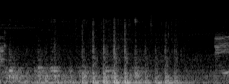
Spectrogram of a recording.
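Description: Low rumble of a moving passenger train car, with a quick run of clicks and clatter from about half a second in as its wheels roll over the switches and crossing rails of an interlocking.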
